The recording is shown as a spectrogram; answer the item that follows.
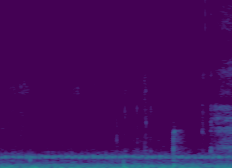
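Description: Near silence: faint room tone with a low steady rumble and a few soft ticks.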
